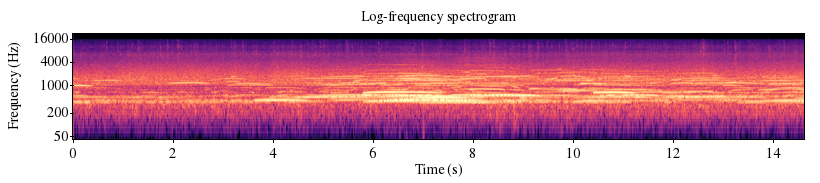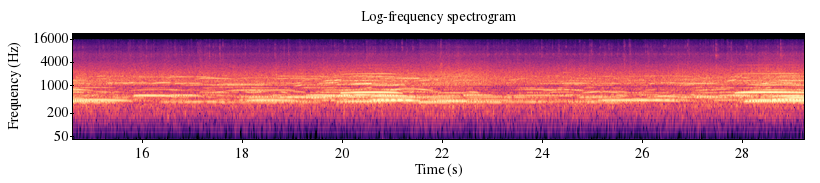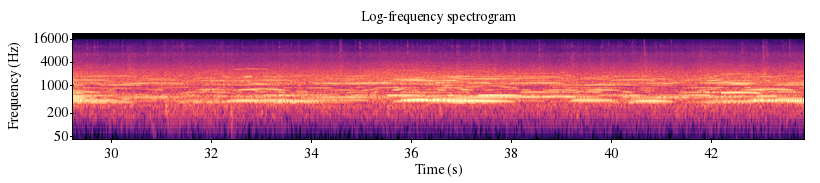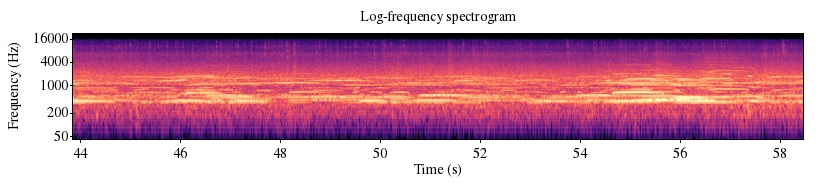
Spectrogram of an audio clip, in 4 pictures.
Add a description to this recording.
Rumors from the sea is a site specific sound installation composed of 130 bamboos, usually used in Thailand as seawalls to slow coastal erosion, with a flute at their top. A bamboo-flutes orchestra played by the waves, performing unique concerts 24 hours a day, depending of the tide, the direction, tempo and force of the waves. As a potential listener, you are invited to define the beginning and the end of the music piece played for you. Project done in collaboration with the Bambugu’s builders and the students of Ban Klong Muang School. We imagine together a creature that could come from the sea to help humans to fight climate change: the installation is a call to listen to it singing, it screaming, while it tries to stop the waves.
